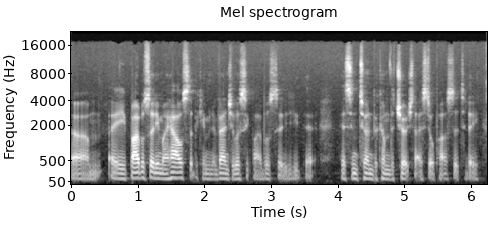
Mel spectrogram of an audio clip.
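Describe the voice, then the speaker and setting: A fairly quick-paced man with an American accent, his fairly low pitch carrying vocal fry and fairly even intonation. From Scotland. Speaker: pastor. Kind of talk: interview.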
